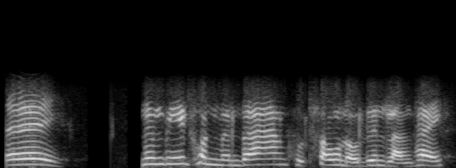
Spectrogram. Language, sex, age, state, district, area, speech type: Bodo, female, 60+, Assam, Kokrajhar, rural, conversation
